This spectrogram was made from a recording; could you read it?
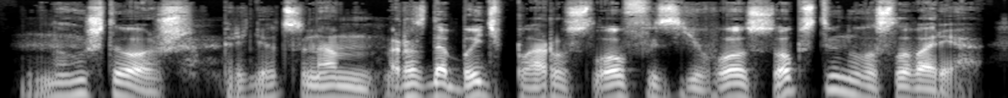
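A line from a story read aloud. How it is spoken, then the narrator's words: Sighing. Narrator (Russian): вздохнул Макс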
